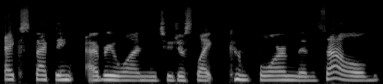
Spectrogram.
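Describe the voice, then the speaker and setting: A woman's voice: mid-range voice, flat delivery, measured pace, dry recording. A woman co-hosting a casual chat, talking with frequent fillers and agreeable backchannels. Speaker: podcast co-host.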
